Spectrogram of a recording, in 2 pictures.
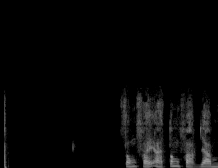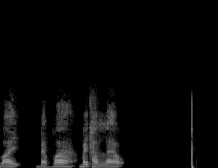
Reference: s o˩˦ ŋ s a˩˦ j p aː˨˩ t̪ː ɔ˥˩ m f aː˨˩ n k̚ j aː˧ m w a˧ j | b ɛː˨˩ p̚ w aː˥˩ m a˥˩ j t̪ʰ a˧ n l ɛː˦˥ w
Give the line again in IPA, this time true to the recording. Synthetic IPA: s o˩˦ ŋ s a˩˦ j ʔ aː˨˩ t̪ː ɔ˥˩ ŋ f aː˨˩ k̚ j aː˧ m w a˦˥ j | b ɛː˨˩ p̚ w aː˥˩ m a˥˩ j t̪ʰ a˧ n l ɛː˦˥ w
